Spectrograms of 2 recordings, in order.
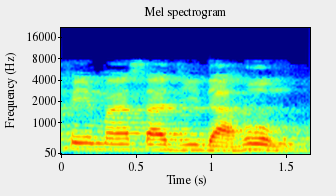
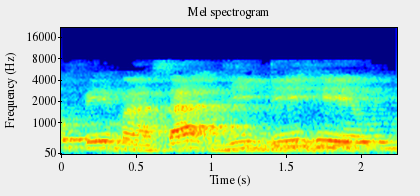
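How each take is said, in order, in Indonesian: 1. Vokal setelah masajid- adalah bunyi a. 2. Vokal setelah masajid- adalah bunyi i. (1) "Harusnya kan fathah kan?" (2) "itu jadi kasroh"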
